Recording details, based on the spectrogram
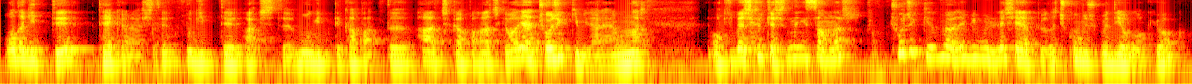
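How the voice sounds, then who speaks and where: A man from Turkey talks to his viewers in a loose, spontaneous vlog monologue, piling up fillers and acting out stories with sudden animated bursts. His voice is very dark and mellow but pitched slightly high. The room is echoey, with a faint hiss of noise behind him. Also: fairly quick. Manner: chatty, animated retelling with many fillers. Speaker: vlogger.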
